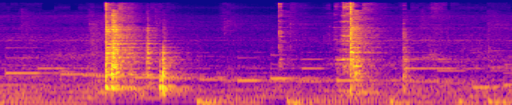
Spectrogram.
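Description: A metal lid set onto a cooking pot on a home kitchen stove gives a few sharp, close metallic clinks and clatters in quick succession, followed by quieter rattles.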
